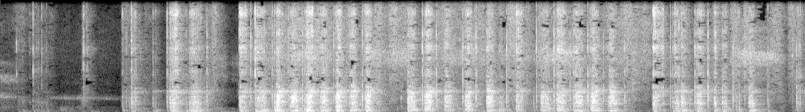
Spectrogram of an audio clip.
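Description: Leatherman Surge multitool's saw blade cutting through a thin strip of wood in quick back-and-forth rasping strokes, about five a second; it cuts easily. The sawing starts about a second in and stops near the end.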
